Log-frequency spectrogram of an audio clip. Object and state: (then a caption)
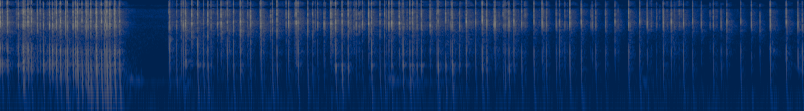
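Fake plastic lemon. An artificial lemon, probably plastic or foam, held in both hands is scratched and fast-tapped with long nails. A dense, bright scratching burst gives way after a brief pause to a rapid run of dozens of crisp, dry taps with no ring.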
